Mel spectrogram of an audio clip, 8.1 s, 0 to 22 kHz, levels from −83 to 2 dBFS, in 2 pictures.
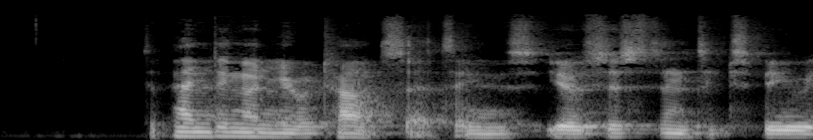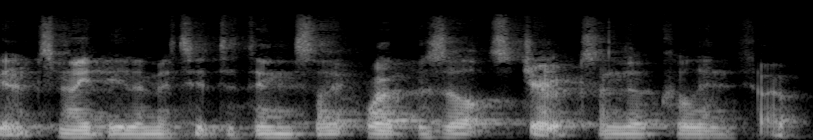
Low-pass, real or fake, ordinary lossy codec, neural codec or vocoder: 14.4 kHz; fake; MP3, 64 kbps; codec, 32 kHz, 1.9 kbps, SNAC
